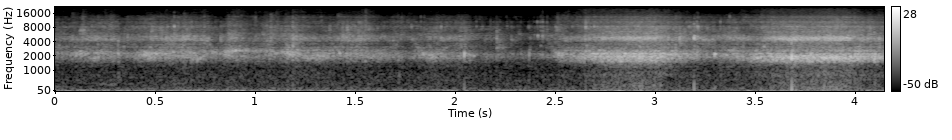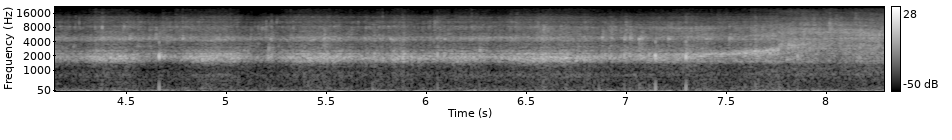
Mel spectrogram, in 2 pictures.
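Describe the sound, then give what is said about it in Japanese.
Running shower water gives a continuous bright hissing spray, with a few faint taps under the flow and no voices. “このシャワーの音”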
